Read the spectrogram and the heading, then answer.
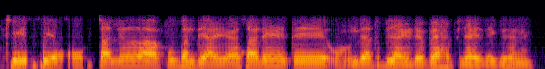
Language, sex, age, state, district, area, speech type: Dogri, male, 18-30, Jammu and Kashmir, Samba, rural, conversation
